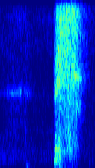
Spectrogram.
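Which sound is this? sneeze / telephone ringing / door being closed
sneeze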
